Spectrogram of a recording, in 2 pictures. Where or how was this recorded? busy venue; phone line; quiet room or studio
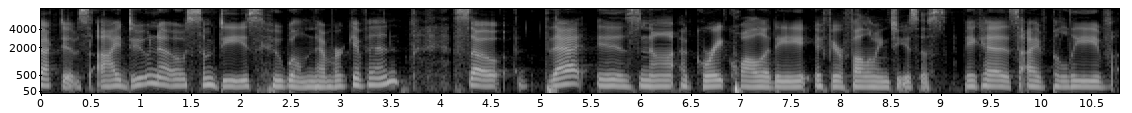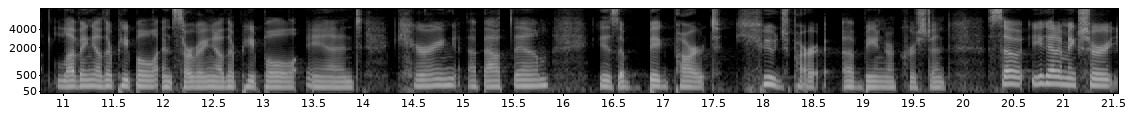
quiet room or studio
